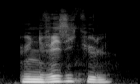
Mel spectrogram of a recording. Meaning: 1. bladder (flexible sac that can expand and contract and that holds liquids or gases) 2. vesicle (blister)
- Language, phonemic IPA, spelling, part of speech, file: French, /ve.zi.kyl/, vésicule, noun, Fr-vésicule.ogg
